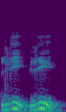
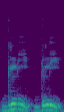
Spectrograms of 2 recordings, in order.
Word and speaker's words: gli: GL, yeah, gli. While most people will say glee to say the article, gli.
